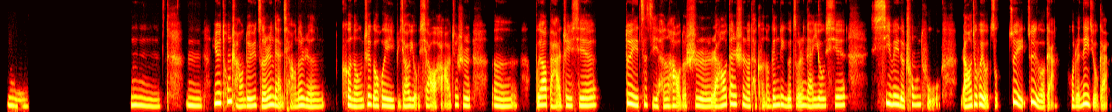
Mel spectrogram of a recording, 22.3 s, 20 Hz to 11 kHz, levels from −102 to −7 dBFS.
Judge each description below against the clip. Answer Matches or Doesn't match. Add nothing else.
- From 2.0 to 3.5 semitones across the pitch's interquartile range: Matches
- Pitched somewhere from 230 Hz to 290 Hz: Doesn't match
